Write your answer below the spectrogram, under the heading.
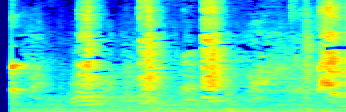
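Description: A young yellow-backed chattering lory gives four harsh, raspy squawks at an uneven pace, roughly one every half second to second, over a faint background hiss.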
